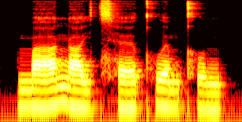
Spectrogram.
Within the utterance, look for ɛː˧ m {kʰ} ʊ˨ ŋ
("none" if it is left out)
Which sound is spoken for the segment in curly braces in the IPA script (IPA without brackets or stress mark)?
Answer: kʰ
